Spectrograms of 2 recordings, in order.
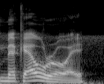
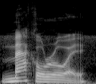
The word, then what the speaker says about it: McElroy: I say McElroy. Colin says McElroy. That's because that's how it's said.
